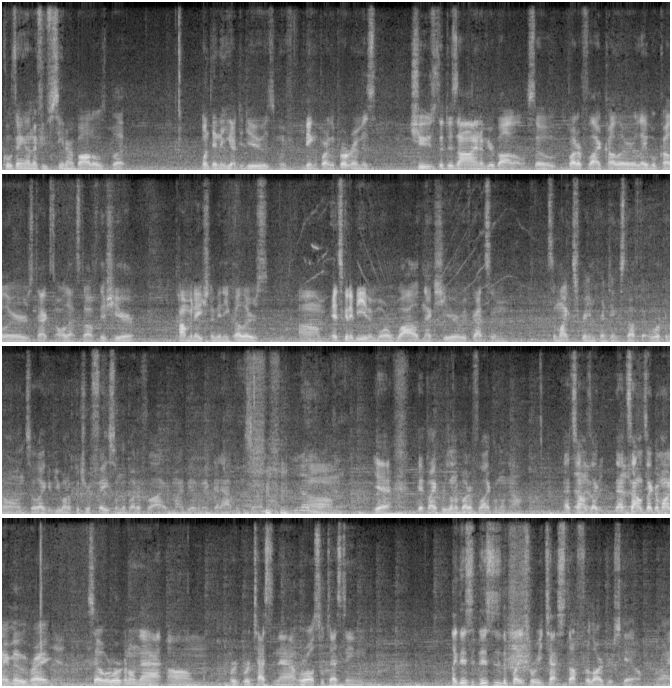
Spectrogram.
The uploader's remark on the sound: Whiskey + Rock takes you around behind the scenes at the 2023 Kentucky Bourbon Festival! From distiller interviews to exclusive tastings, to bagpipes and beyond, there's much to indulge in at this year's festivities.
